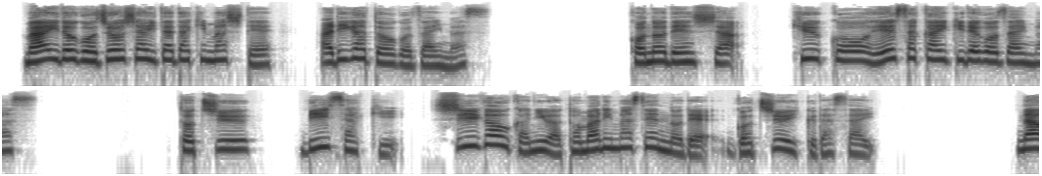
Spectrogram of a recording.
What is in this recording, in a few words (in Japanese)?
まずは普通に, 車内アナウンス的なもの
